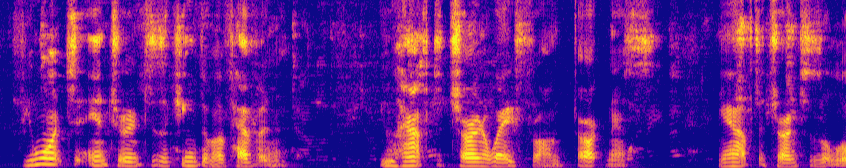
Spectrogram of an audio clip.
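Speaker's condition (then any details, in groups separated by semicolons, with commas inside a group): Cerebral palsy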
